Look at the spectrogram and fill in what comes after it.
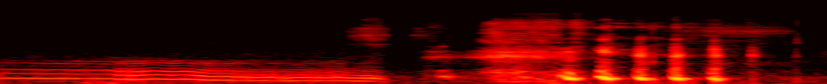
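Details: Indoor pet cat protecting its cotton toy from another cat gives a drawn-out, moaning growl that slowly falls in pitch. A burst of rhythmic, pulsing human laughter follows.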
